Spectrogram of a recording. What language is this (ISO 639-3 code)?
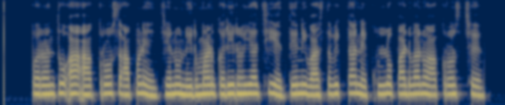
guj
